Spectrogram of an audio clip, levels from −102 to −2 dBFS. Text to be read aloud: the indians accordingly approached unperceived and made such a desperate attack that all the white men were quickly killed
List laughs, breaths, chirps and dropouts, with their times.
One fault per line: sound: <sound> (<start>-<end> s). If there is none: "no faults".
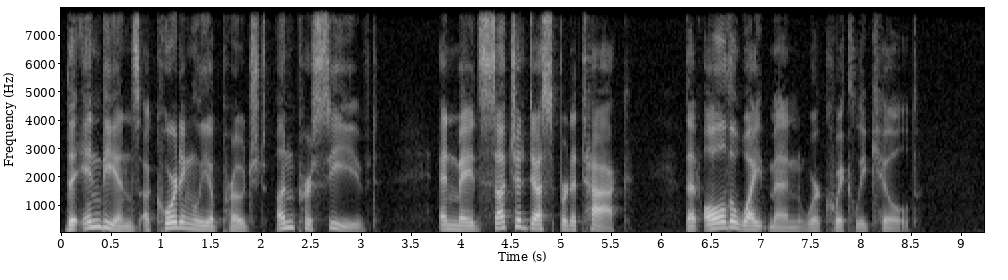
no faults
